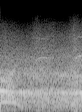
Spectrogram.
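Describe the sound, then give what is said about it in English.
A dense, roaring crowd of Leicester City supporters at the King Power Stadium sings and chants together in sustained unison as Leicester beat Manchester United, loud and continuous with no pauses, the mass of voices blending into a steady wall of sound. “And the noise you can hear, sadly, isn't from the Manchester United support, it's from the Leicester support”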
